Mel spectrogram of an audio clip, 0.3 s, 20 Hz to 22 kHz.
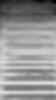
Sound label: SAX TON; E-Lab; X Static Goldmine 2; akai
